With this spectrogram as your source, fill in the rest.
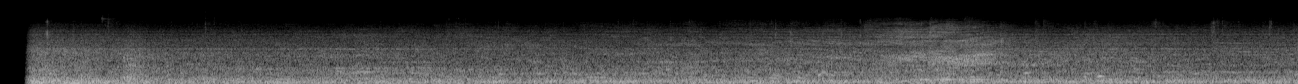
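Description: A busy city street hums steadily outdoors.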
